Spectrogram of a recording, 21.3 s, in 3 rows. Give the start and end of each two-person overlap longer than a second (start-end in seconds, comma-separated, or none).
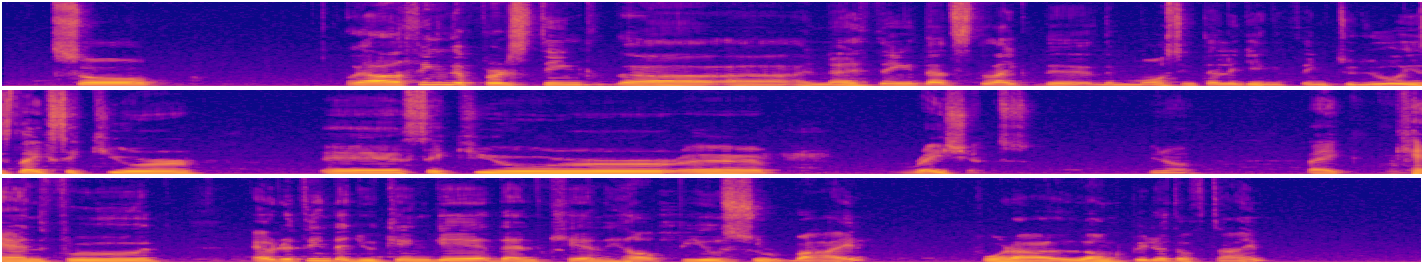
none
